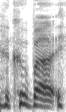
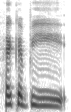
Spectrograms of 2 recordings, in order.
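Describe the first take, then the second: First: The name is said in the English pronunciation. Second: The name is said in the Greek pronunciation. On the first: "Hecuba is the like English" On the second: "I believe Hecabe is the Greek"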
